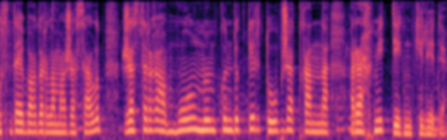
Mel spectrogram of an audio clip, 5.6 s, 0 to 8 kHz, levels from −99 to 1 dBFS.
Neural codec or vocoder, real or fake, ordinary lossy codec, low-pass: none; real; none; none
